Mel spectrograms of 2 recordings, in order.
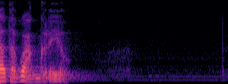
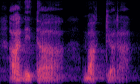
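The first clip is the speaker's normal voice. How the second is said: God's reply; 8 dB quieter, slower than usual. Retold or imitated. God answers pastor.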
